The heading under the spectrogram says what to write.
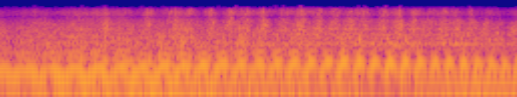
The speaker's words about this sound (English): Even on a cloudy, sleety afternoon, a small two-seater plane flies practice patterns above Maryland's freeway airport.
